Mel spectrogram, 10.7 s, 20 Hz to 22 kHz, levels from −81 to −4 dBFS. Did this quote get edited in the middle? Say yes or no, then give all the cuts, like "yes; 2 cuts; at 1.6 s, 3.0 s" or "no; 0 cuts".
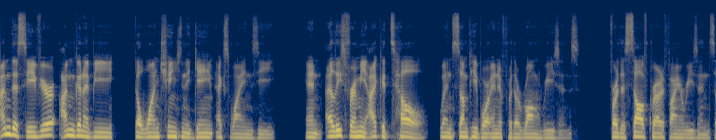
no; 0 cuts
